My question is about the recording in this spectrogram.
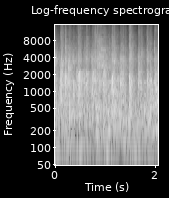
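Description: Applause from a small crowd: many individual hand claps, several a second, unevenly spaced.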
